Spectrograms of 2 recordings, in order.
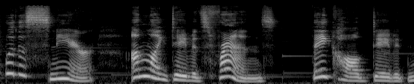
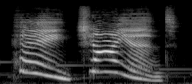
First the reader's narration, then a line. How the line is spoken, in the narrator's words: shouted Jamie Wisman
